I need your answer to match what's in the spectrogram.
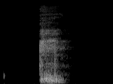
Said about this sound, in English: edit this because I coughed a little bit.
